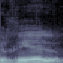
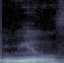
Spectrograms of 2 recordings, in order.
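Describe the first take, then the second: First: Réels said the French way, with a French r and two vowels, "ré-el"; réels in plain French, after the English take; French pronunciation. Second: Reels said with an English accent, "wils"; English accent on Reels, a light show-off. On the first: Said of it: "les réels en français". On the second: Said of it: "Merci pour mon accent anglais". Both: Shown as a demonstration.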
